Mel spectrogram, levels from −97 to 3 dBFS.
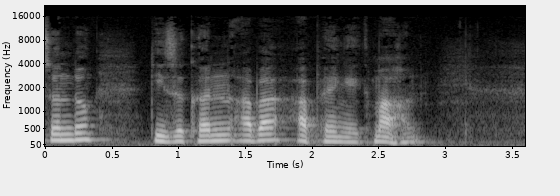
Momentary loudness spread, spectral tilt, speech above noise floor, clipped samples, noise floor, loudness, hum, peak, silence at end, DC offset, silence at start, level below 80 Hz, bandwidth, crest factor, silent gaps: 7 LU; -8 dB/octave; 29 dB; under 0.1%; -53 dBFS; -26 LUFS; none; -8 dBFS; 0.75 s; under 0.1%; 0 s; -58 dBFS; 11.5 kHz; 16 dB; none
